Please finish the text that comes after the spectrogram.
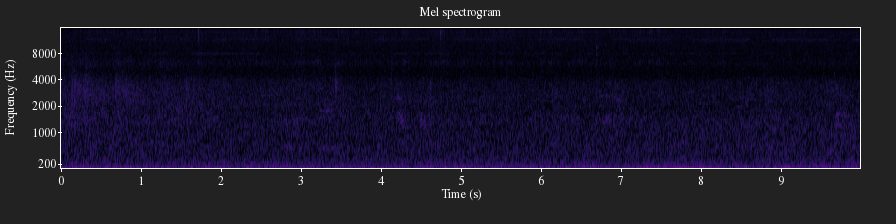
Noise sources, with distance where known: background noise

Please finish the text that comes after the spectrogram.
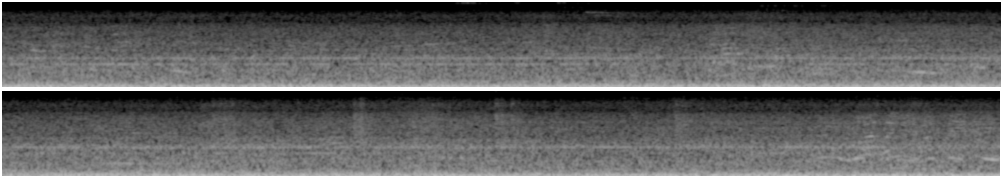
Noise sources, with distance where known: engine of unclear size; person or small group talking, far

